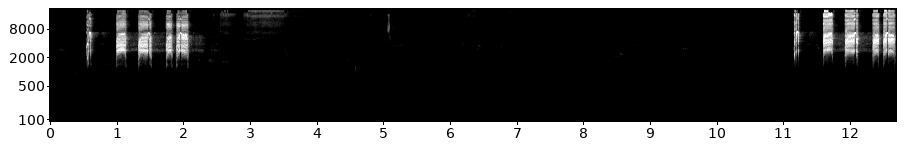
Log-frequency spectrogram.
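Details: Black francolin described as a good breed: a harsh, grating phrase of four rapid scratchy notes, then about nine seconds of near silence before the same burst of four notes repeats. The background is quiet.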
